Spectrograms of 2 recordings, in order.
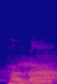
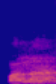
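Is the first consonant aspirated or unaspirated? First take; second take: aspirated; unaspirated. First: The first consonant is aspirated, a breathy ph. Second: The first consonant is unaspirated, a plain p. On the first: The word means fruit. "ಹಣ್ಣು ಹಂಪಲು ಅಂತ ಅರ್ಥ" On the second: The word means meat. "ಮಾಂಸ ಅನ್ನುವ ಅರ್ಥ ಇರುತ್ತೆ"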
